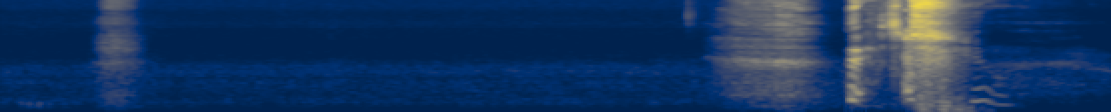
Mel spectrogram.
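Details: Several false starts, then a soft catch of breath, a pause, a sharp inhaled build-up and two quick soft sneezes, the first odd-sounding; a little nose blow and tissue wiping at the end; ordinary sneezing.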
